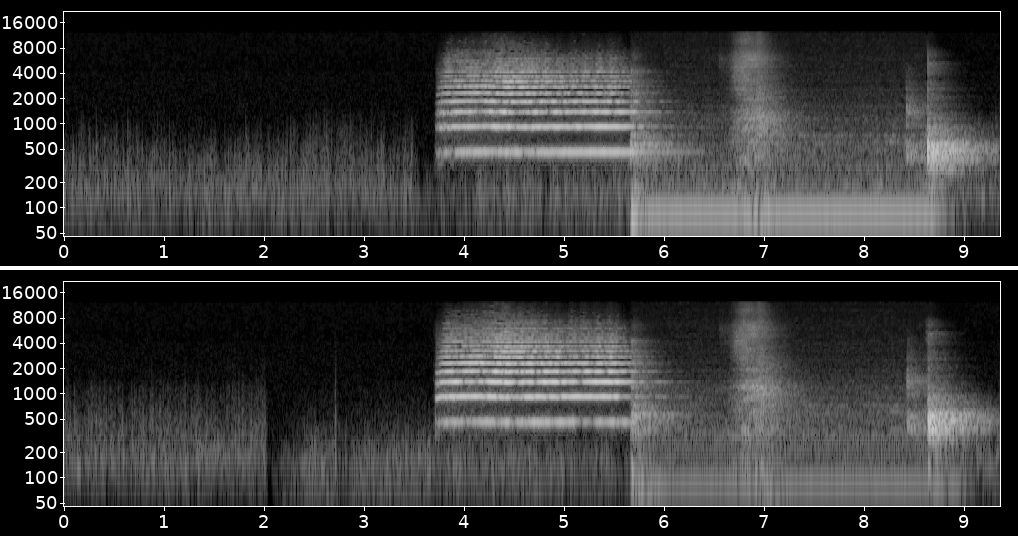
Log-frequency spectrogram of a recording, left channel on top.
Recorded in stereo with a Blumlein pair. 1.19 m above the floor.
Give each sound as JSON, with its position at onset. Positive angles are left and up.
{"t": 3.7, "sound": "a trumpet", "azimuth_deg": -40, "distance_m": 0.9}
{"t": 5.7, "sound": "a zipper", "azimuth_deg": 55, "distance_m": 1.7}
